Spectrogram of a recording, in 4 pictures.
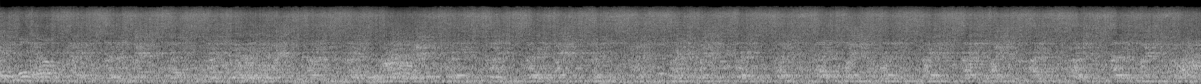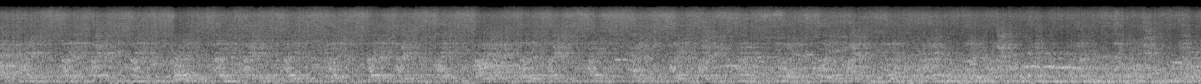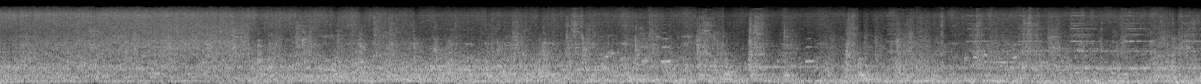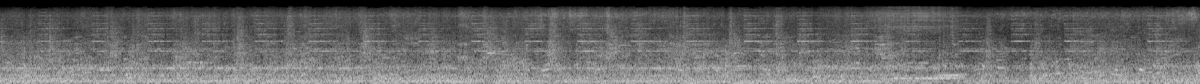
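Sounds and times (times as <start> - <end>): train rumbling on track: 0.0 - 48.0.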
